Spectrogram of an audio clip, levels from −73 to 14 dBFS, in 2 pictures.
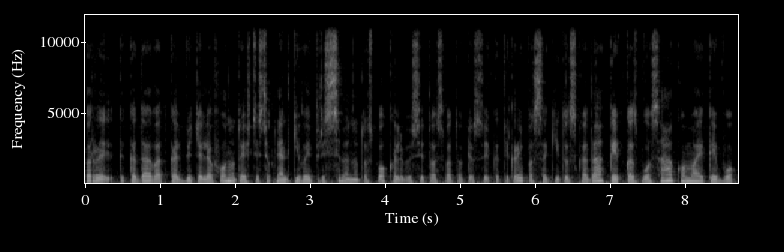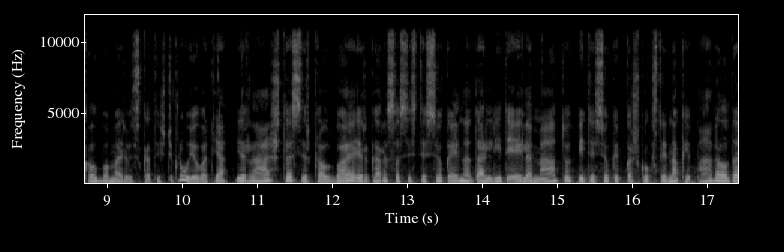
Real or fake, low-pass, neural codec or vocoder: real; 10.8 kHz; none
